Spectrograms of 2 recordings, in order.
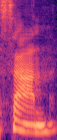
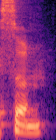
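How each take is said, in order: First: It is said with an exaggerated posh vowel. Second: It is said with a northern English vowel. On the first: "slightly sort of heightened and like extra posh" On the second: "you in your up north would say sun"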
